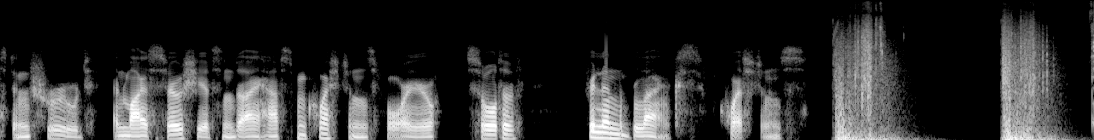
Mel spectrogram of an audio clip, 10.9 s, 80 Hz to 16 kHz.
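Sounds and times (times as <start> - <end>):
speech: 0.1 - 5.3, 5.9 - 8.6
heavy booming crashes against a door being knocked down: 8.4 - 9.2, 10.0 - 10.9.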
